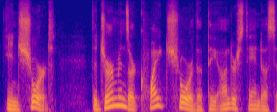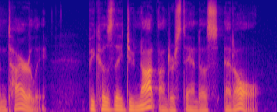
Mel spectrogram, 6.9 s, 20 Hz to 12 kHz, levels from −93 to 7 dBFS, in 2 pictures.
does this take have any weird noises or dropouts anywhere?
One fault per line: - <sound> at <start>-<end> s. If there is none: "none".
none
